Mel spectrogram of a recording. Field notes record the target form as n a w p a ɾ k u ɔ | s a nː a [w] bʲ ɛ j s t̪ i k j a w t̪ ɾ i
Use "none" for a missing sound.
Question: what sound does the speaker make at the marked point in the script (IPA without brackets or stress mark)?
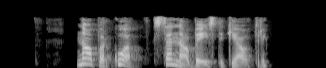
w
